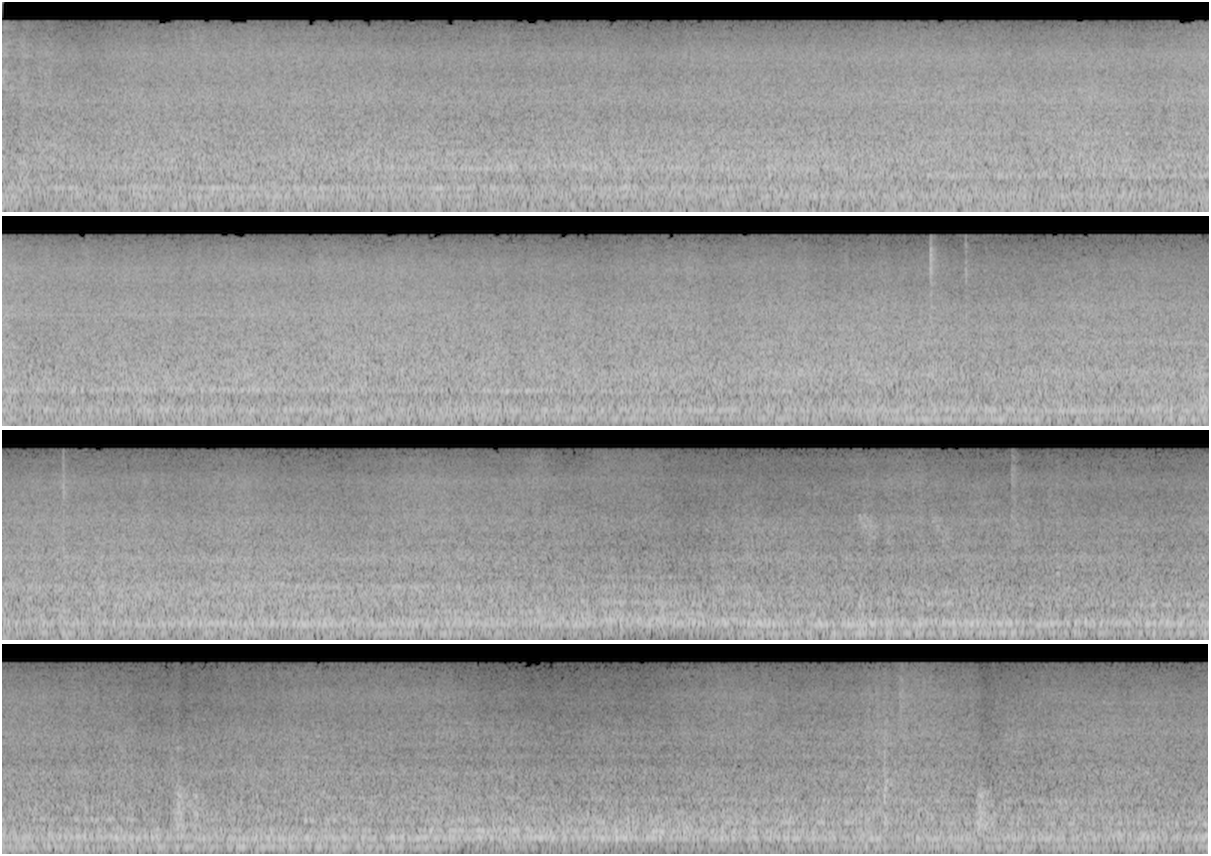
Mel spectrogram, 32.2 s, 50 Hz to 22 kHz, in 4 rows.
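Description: Class 317 electric multiple unit heard from inside the carriage while running: a steady rumble of wheels and body, with a hum and whine from the traction motors and gearing whose tones shift a little in pitch, and a few faint clicks from the track.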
